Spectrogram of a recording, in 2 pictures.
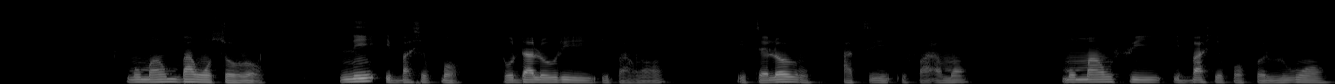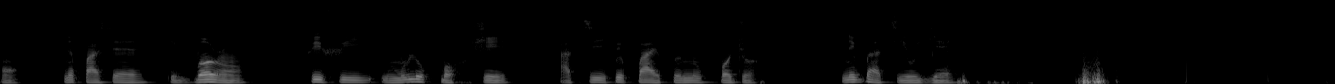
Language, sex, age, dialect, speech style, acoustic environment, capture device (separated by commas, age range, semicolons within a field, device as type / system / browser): Yoruba, male, 35-44, Nigeria - Lagos Yoruba, happy, appliances, mobile / macOS / Safari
